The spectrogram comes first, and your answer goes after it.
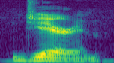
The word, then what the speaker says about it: Jehoran: Pronounce Jehoran like Jaren. Jaren.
